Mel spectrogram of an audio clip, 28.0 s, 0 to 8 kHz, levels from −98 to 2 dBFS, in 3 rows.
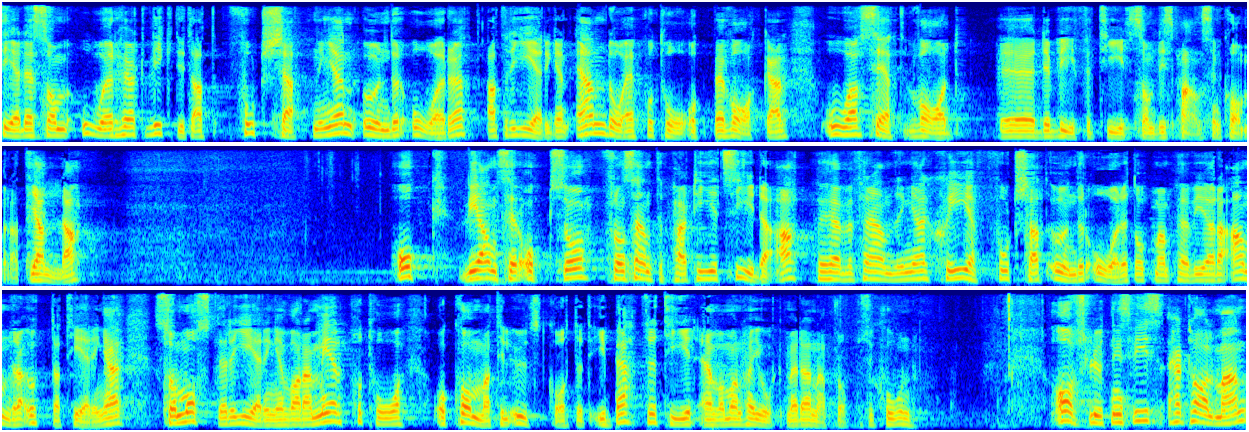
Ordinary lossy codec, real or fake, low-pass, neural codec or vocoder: AAC, 32 kbps; real; 7.2 kHz; none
